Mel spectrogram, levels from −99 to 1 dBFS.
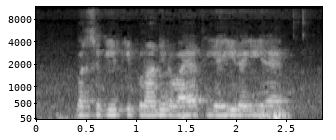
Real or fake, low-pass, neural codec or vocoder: real; 10.8 kHz; none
